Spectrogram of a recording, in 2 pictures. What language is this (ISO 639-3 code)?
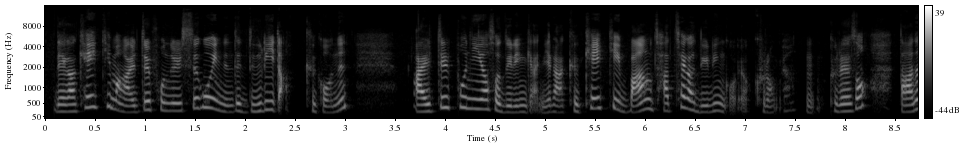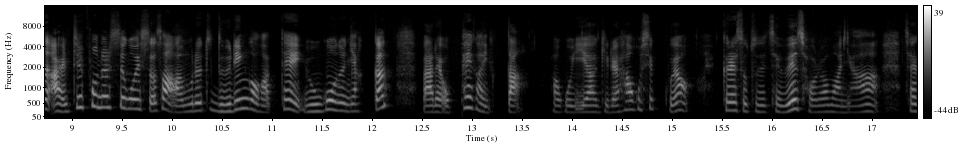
kor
